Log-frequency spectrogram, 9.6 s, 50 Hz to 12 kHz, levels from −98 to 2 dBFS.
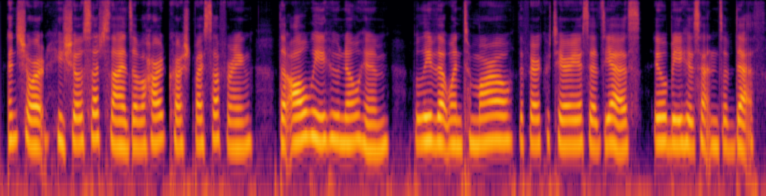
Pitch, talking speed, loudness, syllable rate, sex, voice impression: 220 Hz, 220 wpm, -18 LUFS, 5.3 syllables/s, female, feminine, slightly adult-like, slightly muffled, calm, friendly, slightly reassuring, slightly kind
